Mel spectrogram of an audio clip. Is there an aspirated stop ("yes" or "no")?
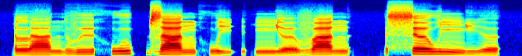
no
